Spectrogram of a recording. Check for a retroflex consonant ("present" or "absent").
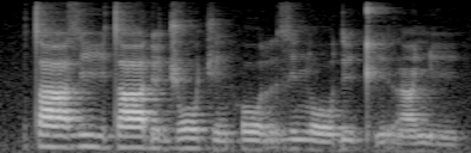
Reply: absent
